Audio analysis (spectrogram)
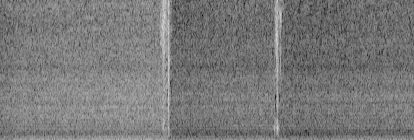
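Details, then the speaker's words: UAZ Patriot with engine idling after heater circulation pump motor was mounted on a rubber damper: steady low even hum, the pump's former drone now barely audible under the engine; normal heater pump operation. "Но с заведенным мотором шумит гораздо меньше. Кстати, с заведенным мотором вот работает все. Оно как-то вообще как-то охеренно получилось. Я как бы практически не слышу мотора."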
